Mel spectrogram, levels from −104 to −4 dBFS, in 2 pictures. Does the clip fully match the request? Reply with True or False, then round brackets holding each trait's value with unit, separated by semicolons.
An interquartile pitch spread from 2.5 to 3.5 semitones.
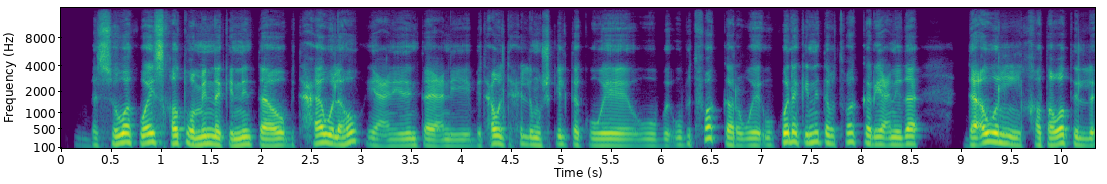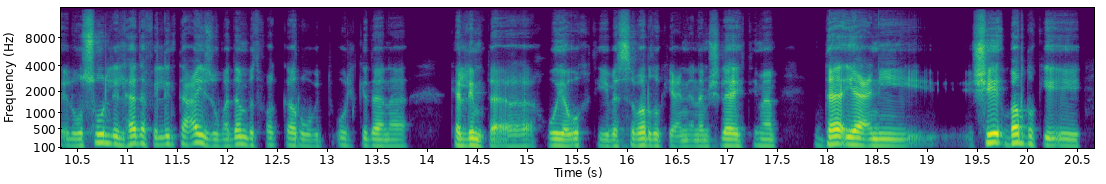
False (4.1 semitones)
